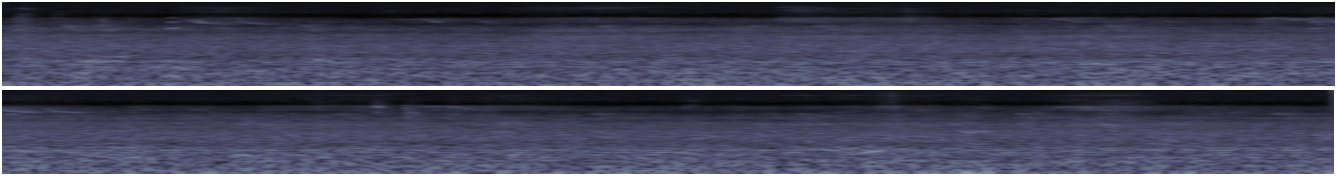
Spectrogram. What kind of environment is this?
park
